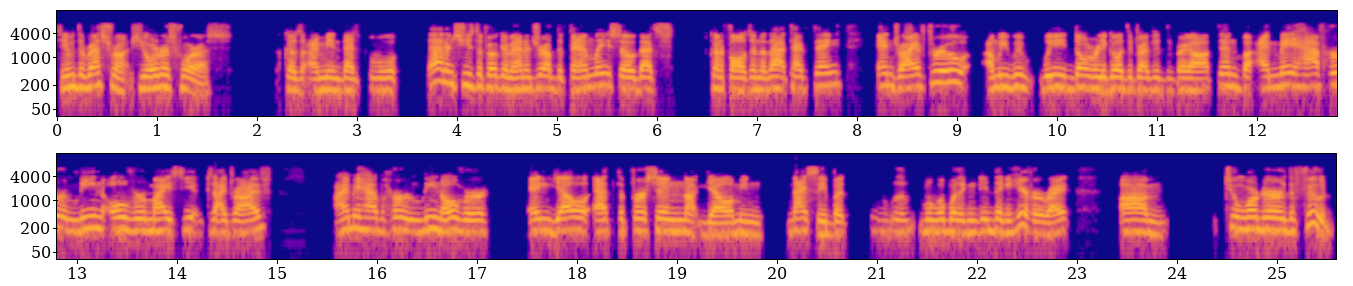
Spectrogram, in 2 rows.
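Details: Adult male who has stuttered since age 5, with on-and-off speech therapy from grade school through college and self-esteem struggles due to stuttering; real, unscripted conversational speech showing stuttering.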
